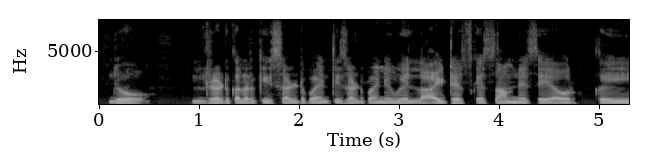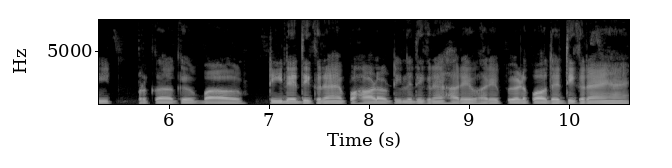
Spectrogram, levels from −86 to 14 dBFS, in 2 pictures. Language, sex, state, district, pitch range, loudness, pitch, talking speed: Hindi, male, Bihar, Gopalganj, 110-115 Hz, -26 LUFS, 115 Hz, 190 wpm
